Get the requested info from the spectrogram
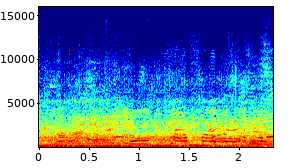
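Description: Steady low engine hum of a large bus rolling slowly past, under the overlapping chatter of the crowd along the street.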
